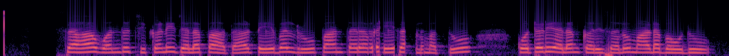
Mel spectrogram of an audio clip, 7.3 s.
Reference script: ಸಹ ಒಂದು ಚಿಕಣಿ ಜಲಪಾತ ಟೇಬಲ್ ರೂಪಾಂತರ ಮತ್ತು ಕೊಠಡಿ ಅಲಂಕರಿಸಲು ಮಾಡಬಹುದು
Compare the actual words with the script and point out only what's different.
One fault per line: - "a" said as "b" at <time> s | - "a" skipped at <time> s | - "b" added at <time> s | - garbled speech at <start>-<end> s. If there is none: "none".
- garbled speech at 3.7-4.3 s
